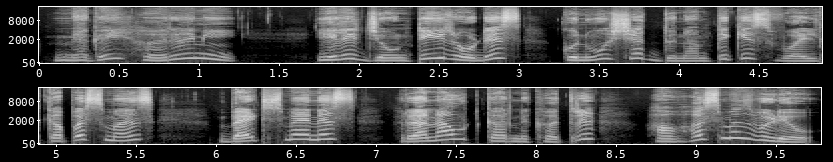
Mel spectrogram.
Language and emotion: Kashmiri, surprised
